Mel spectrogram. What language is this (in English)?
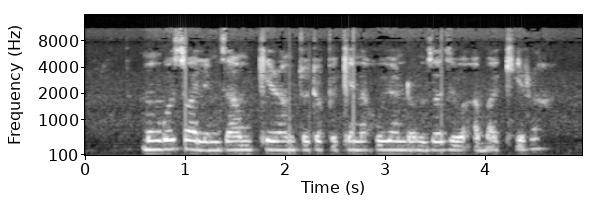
Swahili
